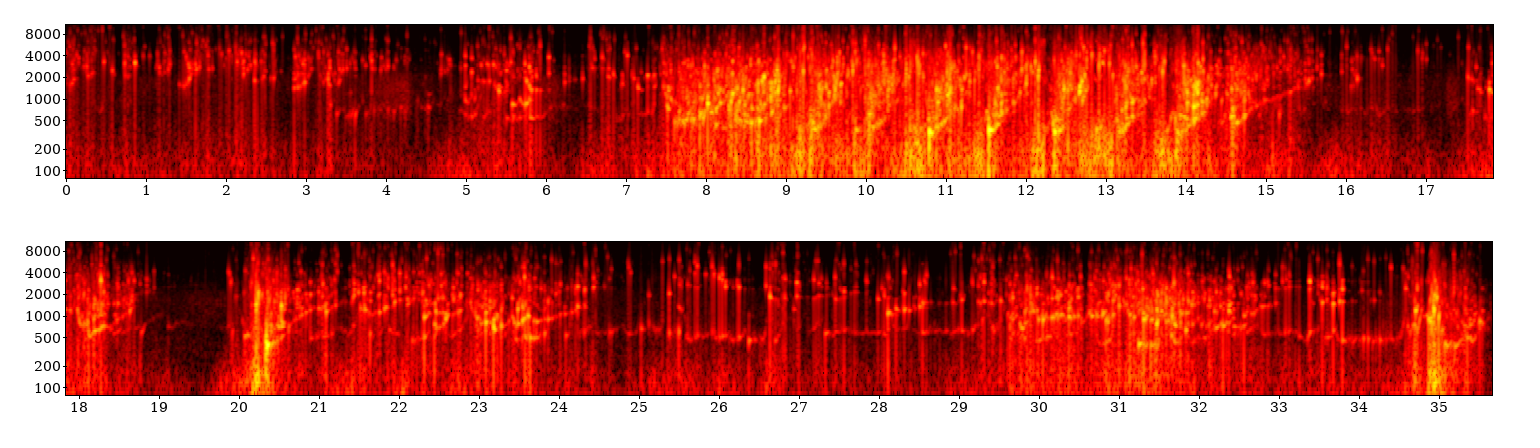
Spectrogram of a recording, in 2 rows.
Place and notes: Ústí nad Labem-město, Czech Republic - bilina
tak tiekla bilina
Ústí nad Labem-Ústí nad Labem-město, Czech Republic, 6 March 2013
